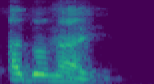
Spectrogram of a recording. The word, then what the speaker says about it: Adonai: Vous savez, dans ce monde, Akadosh Baruch Hu, Yudke Vavke, se prononce Adonai.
